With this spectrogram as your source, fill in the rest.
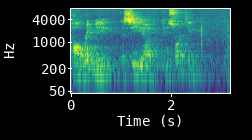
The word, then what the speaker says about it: Consortiq: Then we have Paul Rigby, the CEO of Consortiq. Did I pronounce that correctly? Yeah. Consortiq, okay.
